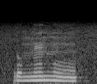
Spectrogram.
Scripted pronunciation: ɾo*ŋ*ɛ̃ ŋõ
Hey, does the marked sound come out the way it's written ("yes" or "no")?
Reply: yes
